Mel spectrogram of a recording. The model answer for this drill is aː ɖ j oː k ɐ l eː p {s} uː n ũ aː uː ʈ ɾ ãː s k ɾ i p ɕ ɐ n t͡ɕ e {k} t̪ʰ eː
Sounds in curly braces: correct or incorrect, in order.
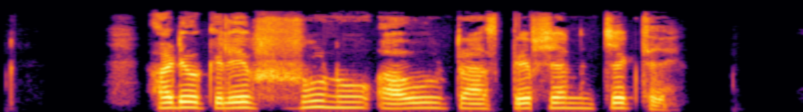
incorrect, correct

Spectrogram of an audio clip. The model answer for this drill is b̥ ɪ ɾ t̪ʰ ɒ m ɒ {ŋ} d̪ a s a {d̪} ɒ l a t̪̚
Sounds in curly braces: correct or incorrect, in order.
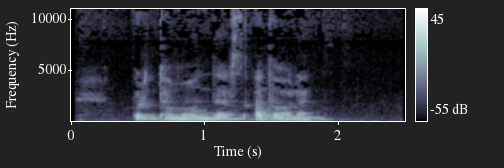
incorrect, correct

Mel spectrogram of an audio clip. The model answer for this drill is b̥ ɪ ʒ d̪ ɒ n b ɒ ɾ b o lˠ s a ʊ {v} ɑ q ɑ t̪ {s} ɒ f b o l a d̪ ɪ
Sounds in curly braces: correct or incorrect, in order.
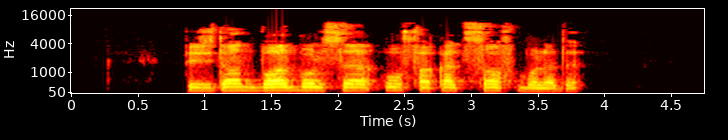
incorrect, correct

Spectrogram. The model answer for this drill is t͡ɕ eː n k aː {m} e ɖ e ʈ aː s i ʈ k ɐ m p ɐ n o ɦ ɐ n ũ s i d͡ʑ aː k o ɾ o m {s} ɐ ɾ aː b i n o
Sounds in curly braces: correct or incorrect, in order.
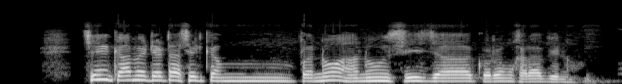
correct, incorrect

